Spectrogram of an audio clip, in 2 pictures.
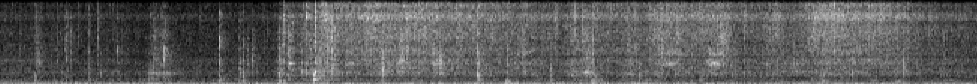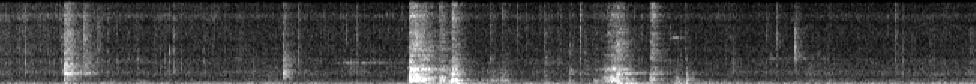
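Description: Egg and spice mixture sizzling as it fries in a nonstick frying pan and is stirred with a spatula; the sizzling is strongest through the first half. In the second half the spatula clatters against the pan a few times.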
